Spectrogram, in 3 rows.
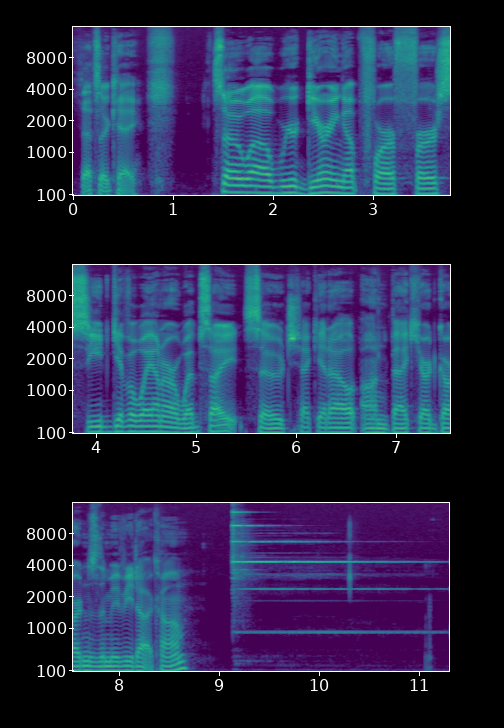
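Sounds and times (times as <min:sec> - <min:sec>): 
speech: 0:00.1 - 0:08.8
bell ding: 0:09.2 - 0:11.2.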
